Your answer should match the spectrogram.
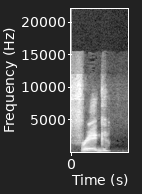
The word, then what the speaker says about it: Frigg: Her name is pronounced Frigg, although there is a couple G's in there. It's not G-G-G-G. It's just Frigg.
